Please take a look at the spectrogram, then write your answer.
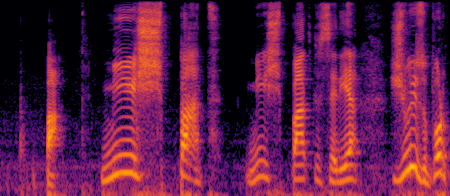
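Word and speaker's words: משפט: As palavras originais é Hesed, Emet, Sedek e Mishpat.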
